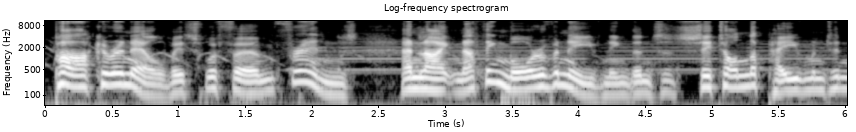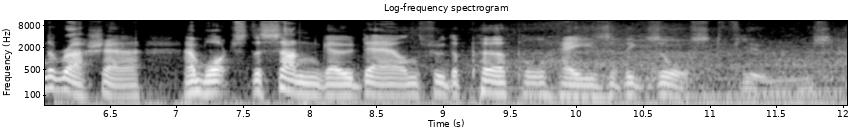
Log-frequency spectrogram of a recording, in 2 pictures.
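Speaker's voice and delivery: plain reading voice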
